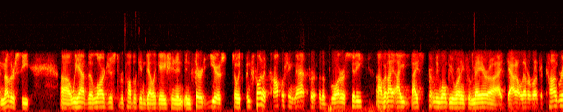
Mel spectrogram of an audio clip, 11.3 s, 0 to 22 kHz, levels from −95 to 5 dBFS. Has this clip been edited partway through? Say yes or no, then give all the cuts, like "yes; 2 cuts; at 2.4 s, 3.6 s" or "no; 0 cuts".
yes; 1 cut; at 7.4 s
